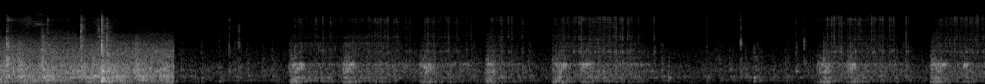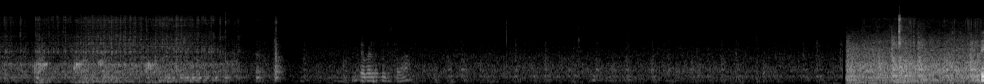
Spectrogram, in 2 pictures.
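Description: Tailoring sewing machine running an edge stitch with the presser foot, in several bursts of rapid whirring stitching separated by pauses, close up, with a voice talking in between.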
